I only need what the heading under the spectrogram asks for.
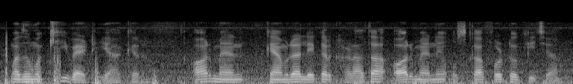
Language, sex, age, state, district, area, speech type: Urdu, male, 18-30, Uttar Pradesh, Shahjahanpur, rural, spontaneous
